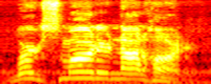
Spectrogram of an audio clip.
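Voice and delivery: ordinary talk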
